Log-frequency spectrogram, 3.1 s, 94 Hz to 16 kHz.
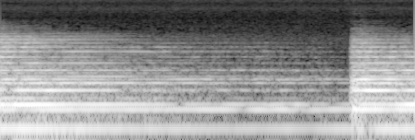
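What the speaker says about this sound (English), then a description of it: "and the grand peal began." A huge metal church bell peals in the 1996 PC game The Hunchback of Notre Dame, a deep, sustained ringing tone that slowly decays before a fresh strike swells it again near the end.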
